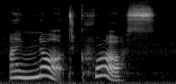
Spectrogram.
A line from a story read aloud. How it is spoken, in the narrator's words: shouted George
